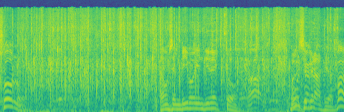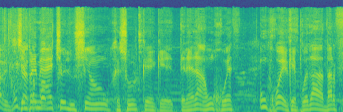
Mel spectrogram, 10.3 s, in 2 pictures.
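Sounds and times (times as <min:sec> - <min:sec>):
speech: 0:00.0 - 0:01.4, 0:02.4 - 0:10.3
studio audience applause: 0:00.0 - 0:05.9.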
